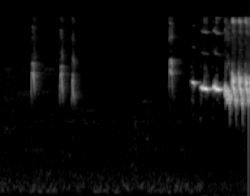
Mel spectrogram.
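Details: Lined seedeater (bigodinho) in pirata song: a few scattered high chirps, then a clear whistled note leading straight into a dense, loud buzzing trill.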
